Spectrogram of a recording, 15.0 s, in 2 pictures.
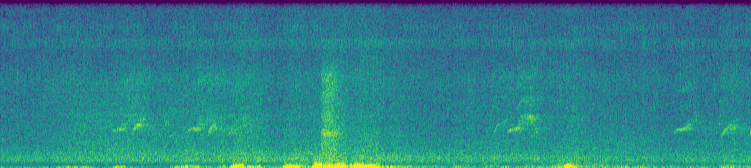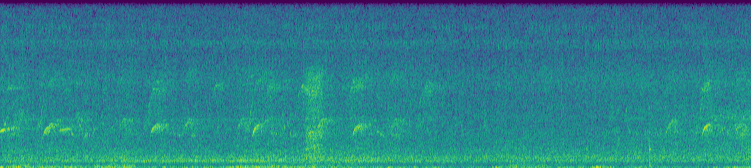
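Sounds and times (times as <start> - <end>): bird chirping: 4.9 - 5.5, 6.7 - 12.5.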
